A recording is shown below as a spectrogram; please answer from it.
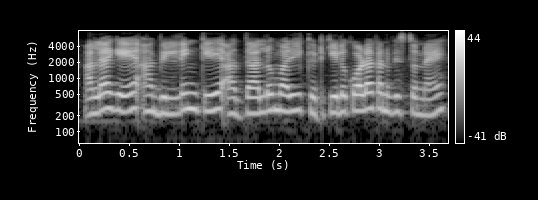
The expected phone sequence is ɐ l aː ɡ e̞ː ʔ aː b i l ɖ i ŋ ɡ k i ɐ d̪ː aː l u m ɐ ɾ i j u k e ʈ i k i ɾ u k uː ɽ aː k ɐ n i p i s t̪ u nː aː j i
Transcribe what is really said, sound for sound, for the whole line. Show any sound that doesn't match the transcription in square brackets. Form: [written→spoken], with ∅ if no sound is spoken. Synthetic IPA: ɐ l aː ɡ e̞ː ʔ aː b i l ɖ i ŋ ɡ k i ɐ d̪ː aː l u m ɐ ɾ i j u k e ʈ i k i [ɾ→l] u k uː ɽ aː k ɐ n i p i s t̪ u nː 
